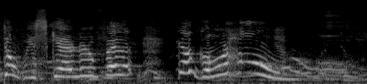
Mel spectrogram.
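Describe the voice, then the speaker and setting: Very high-pitched earnest little boy. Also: sing-song, takes it slowly, a crowd in the background, full character voice. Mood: eager, tender. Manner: earnest, hesitant, polite. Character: earnest, shy, dreamy young schoolboy. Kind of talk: radio drama acting.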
